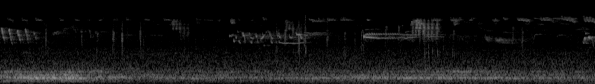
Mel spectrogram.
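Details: Long-tailed tits gathered at suet feeders, Saltersford Locks, Cheshire, winter 2012/13; several high thin calls, a clear whistled note and buzzy trills amid steady low rumbling noise.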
